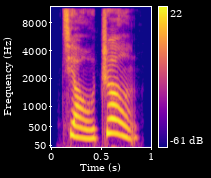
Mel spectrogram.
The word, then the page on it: 矫正: jiǎo zhèng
